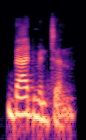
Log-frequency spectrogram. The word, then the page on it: badminton: Indian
